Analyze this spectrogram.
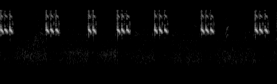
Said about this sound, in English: There's going to be a cricket insert.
